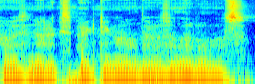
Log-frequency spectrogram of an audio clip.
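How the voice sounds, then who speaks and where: A man giving soft-spoken ASMR game commentary in a gentle, breathy, unhurried voice that often drops close to a whisper. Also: completely flat delivery. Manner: gentle, unhurried, low-key. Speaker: gaming video host.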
